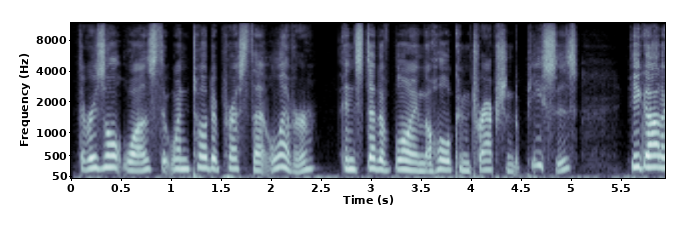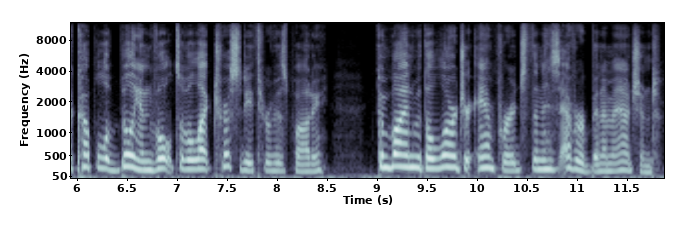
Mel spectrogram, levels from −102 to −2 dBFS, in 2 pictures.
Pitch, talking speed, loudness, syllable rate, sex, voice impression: 205 Hz, 195 wpm, -22 LUFS, 6.2 syllables/s, female, slightly masculine, very adult-like, slightly muffled, unique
